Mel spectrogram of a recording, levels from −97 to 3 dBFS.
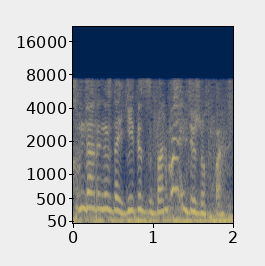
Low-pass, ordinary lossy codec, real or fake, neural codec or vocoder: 7.2 kHz; none; fake; codec, 16 kHz, 2 kbps, FunCodec, trained on Chinese and English, 25 frames a second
